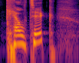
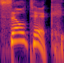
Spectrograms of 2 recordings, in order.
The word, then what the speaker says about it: Celtic: For years, English speakers pronounced this word with a soft C in all contexts.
